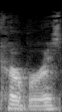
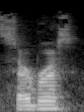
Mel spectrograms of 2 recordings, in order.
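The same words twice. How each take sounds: First: The name begins with a hard K sound. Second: The name begins with a soft S sound. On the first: This follows the original Greek spelling with kappa. "I say Cerberus because it's more historically accurate" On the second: This is the common modern way of saying it. "most people pronounce it Cerberus"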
